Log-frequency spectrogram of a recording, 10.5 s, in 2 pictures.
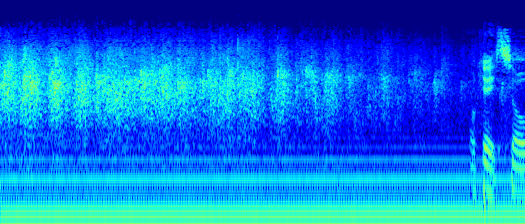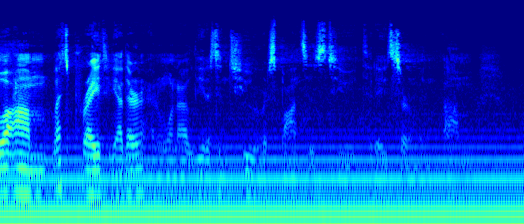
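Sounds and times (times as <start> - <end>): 
audience clapping: 0.0 - 5.5
speech: 4.8 - 9.4.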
